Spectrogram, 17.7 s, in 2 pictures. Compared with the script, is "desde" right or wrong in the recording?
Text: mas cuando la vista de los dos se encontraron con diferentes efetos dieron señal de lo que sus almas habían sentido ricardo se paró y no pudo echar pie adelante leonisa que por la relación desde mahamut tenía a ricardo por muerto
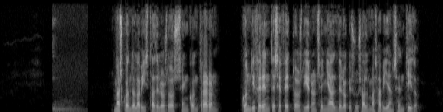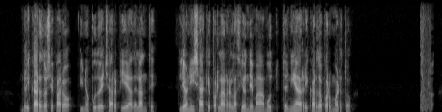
wrong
